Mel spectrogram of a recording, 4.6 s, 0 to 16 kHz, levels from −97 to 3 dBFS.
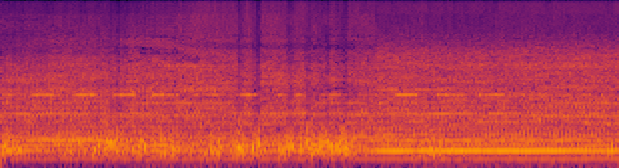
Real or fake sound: real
